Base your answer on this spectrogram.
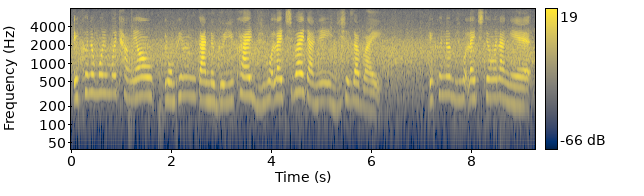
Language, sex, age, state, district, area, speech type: Bodo, female, 30-45, Assam, Chirang, rural, spontaneous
